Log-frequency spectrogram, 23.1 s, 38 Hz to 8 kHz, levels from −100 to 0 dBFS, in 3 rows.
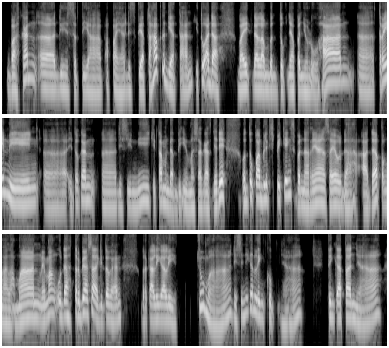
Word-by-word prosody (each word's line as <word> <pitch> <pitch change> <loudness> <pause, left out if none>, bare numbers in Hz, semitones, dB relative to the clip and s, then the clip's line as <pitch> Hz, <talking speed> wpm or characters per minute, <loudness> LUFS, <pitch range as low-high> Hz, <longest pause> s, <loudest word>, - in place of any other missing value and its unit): bahkan, 200 - +1
eee, 130 -1 +2
di 130 +1 -6
setiap 115 0 -5
apa, 125 -2 -4
ya, 110 +1 -6
di 115 - -9
setiap 115 - 0
tahap - - +3
kegiatan - - -1
itu - - -1
ada, - - +4 0.3
baik 130 +2 +4
dalam 125 -1 +4
bentuknya 120 0 -2
penyuluhan, 160 - +2
eee, 115 -2 -4
training 145 -9 +3 0.2
eee, 115 +1 -7
itu - - -8
kan, 160 -1 +1 0.2
eee, 120 -2 -5
di 120 - -11
sini 120 +7 -5
kita 145 0 -4
mendampingi 115 -2 -3
masyarakat. 115 -1 -2
Jadi 185 +11 +5 0.3
untuk 175 +5 -1
public 165 0 +5
speaking 200 +6 0
sebenarnya 130 +3 +1
saya 130 +1 +2
udah 120 -2 -3
ada - - +4
pengalaman, 130 +5 +2
memang 175 +8 0
udah 160 -2 0
terbiasa 180 +2 +2
gitu 135 +2 -1
kan 130 +3 -2 0.4
berkali-kali, 135 -1 +1 0.4
cuma 135 - -3
di 135 - -6
sini 170 - -8
kan 230 - 0
lingkupnya, 145 - -5 0.5
tingkatannya, 145 -1 +1
130 Hz, 125 wpm, -22 LUFS, 120-155 Hz, 0.5 s, Jadi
